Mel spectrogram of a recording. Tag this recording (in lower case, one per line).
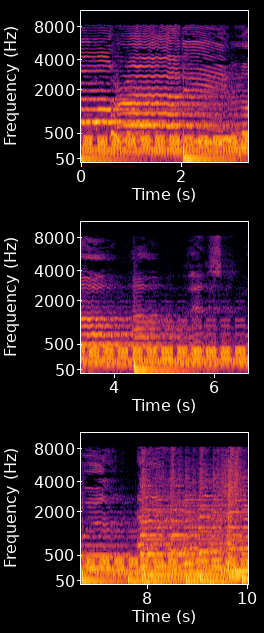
music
